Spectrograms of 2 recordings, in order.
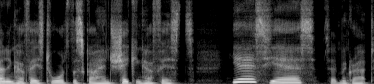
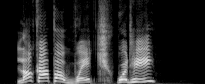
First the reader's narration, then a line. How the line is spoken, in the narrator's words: Granny shouted at the trees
